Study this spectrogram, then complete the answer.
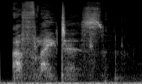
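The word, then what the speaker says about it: afflatus: It is pronounced art fle with a stress on the second syllable.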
